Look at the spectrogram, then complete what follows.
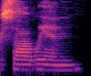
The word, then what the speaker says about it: Samhain: It is a festival of the dead, and to honor our ancestors means summer's end and pronounce Samhain or saah-win.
